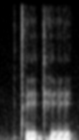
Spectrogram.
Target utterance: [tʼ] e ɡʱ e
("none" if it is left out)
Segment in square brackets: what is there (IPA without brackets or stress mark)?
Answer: tʼ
